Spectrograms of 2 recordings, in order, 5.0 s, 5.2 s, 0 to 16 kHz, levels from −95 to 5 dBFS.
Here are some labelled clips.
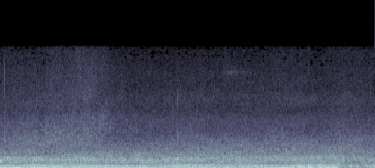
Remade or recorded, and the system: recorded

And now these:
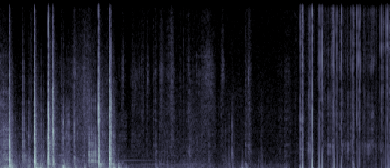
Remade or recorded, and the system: recorded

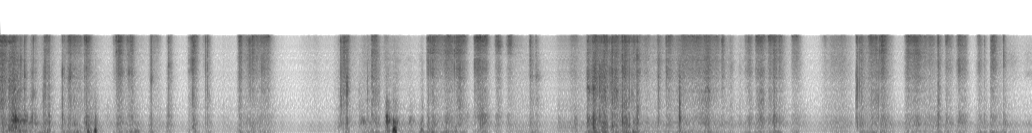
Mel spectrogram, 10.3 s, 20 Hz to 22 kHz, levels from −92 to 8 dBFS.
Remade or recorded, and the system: remade, autoencoder, DAC-VAE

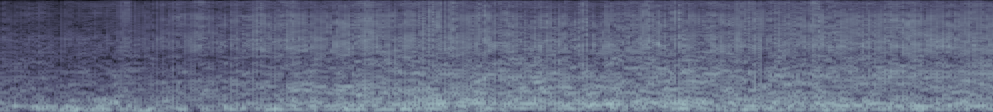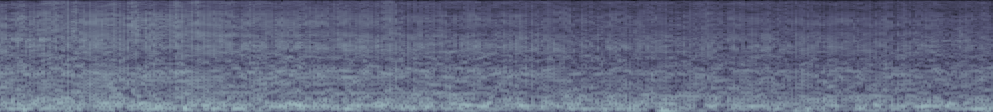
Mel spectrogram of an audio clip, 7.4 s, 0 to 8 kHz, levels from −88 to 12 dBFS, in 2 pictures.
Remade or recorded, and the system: remade, vocoder, BigVGAN v2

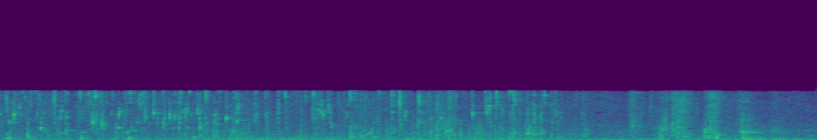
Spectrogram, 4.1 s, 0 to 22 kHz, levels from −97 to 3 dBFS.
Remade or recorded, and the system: recorded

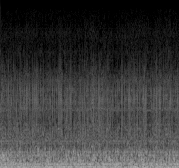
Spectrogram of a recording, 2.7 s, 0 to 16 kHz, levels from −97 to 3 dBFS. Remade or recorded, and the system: remade, vocoder, BigVGAN v2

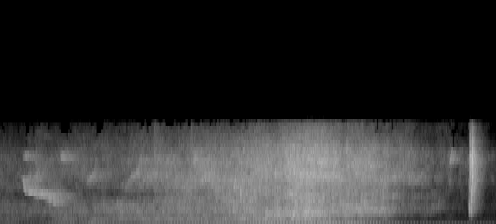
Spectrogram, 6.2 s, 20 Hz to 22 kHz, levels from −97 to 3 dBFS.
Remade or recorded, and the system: recorded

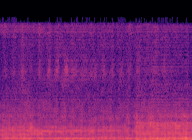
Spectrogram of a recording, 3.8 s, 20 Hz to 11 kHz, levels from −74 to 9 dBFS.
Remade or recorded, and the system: remade, vocoder, Vocos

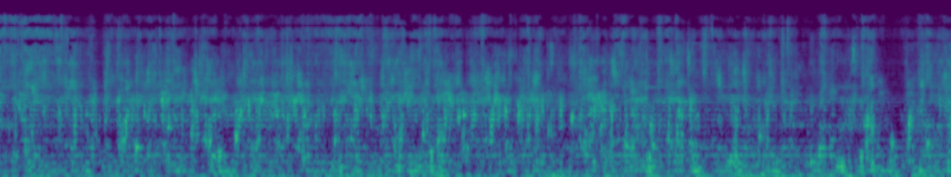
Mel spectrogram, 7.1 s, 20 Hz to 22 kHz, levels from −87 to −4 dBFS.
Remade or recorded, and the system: remade, vocoder, BigVGAN v2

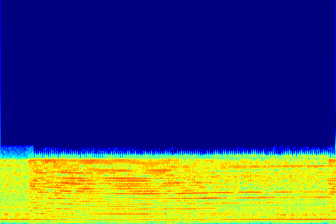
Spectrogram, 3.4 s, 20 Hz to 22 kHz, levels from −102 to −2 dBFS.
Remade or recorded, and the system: remade, vocoder, Vocos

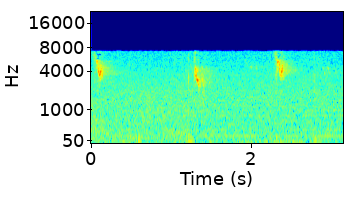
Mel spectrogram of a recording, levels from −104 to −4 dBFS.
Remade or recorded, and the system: recorded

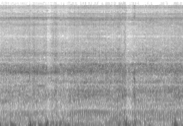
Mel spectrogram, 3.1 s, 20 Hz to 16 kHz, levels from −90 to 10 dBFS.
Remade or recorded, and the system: recorded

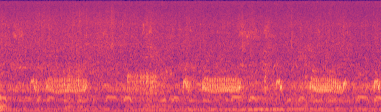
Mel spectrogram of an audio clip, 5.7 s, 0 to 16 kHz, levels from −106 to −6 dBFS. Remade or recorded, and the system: recorded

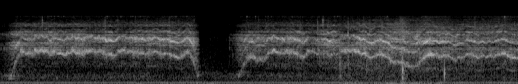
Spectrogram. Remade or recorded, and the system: recorded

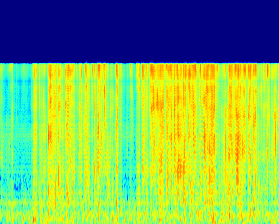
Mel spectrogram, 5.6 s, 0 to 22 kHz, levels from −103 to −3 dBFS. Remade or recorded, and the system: remade, vocoder, Vocos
